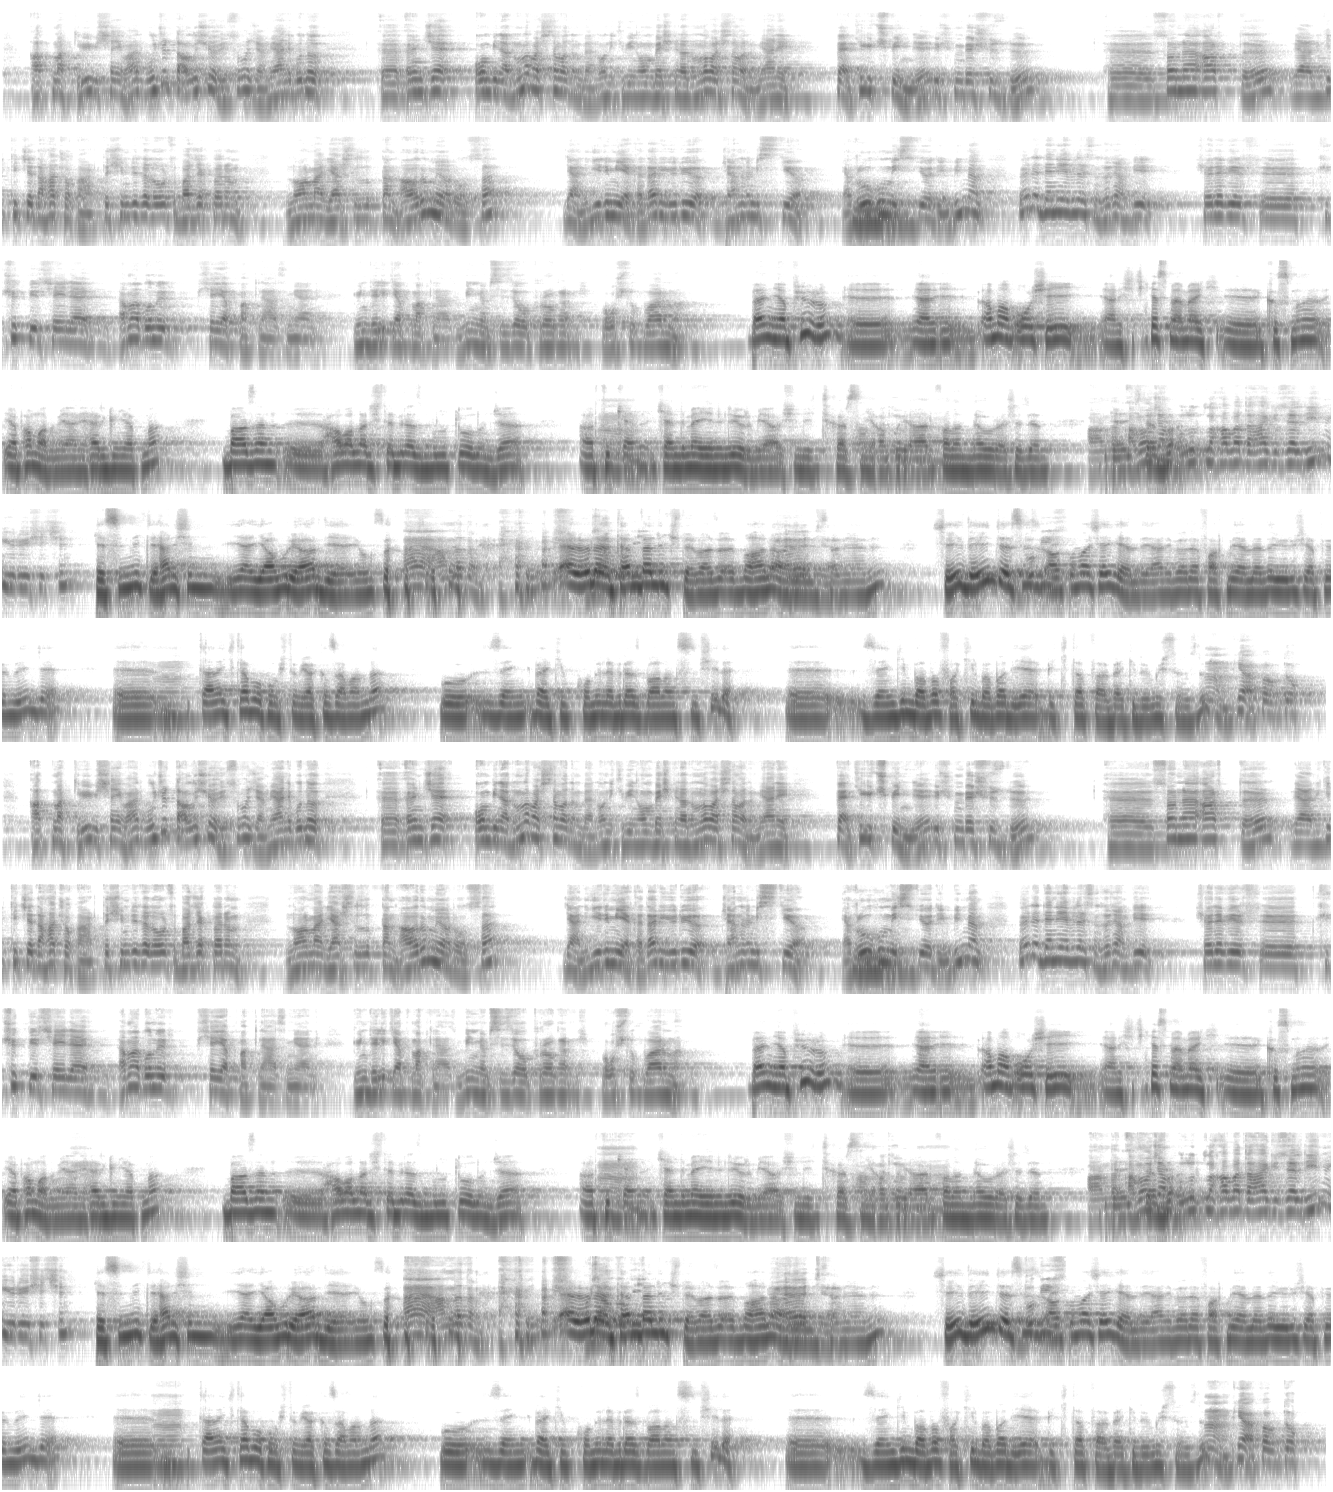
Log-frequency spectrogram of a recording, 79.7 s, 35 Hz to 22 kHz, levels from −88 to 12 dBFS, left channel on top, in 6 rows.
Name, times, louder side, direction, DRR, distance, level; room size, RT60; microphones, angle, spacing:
voice 1, 0.3-3.3 3.8-8.0 8.3-10.4 11.0-15.7 16.1-18.3 18.9-21.4 21.7-24.8 25.2-29.8 30.1-33.4 35.7-35.9 40.5-40.9 45.8-46.3 48.4-49.4 50.7-54.0 57.2-59.6 60.8-61.7 63.3-63.8 67.9-68.3 78.5-79.4, right 2 dB, 40° right, 1.0 m, -36 dB
voice 2, 21.8-22.1 34.0-41.5 42.1-45.1 45.6-50.3 50.9-51.7 54.1-57.1 57.4-57.7 58.4-62.0 62.5-67.0 67.6-70.3 70.8-73.8 74.3-78.6, equal, 5° left, 0.5 m, -28 dB
28.0 x 16.5 x 6.6 m
head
